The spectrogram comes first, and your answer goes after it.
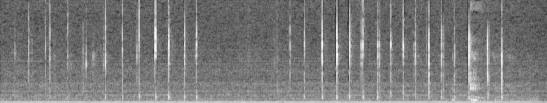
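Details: Rapid dry clicking as a hamster chatters its teeth in a small room, two bursts of tight, crisp ticks separated by a short pause, with a constant low hum underneath.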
